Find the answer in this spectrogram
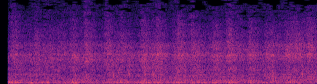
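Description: Märklin My World battery-powered toy train running on its track: a steady high motor whine over a light rattling clatter of wheels and track.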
